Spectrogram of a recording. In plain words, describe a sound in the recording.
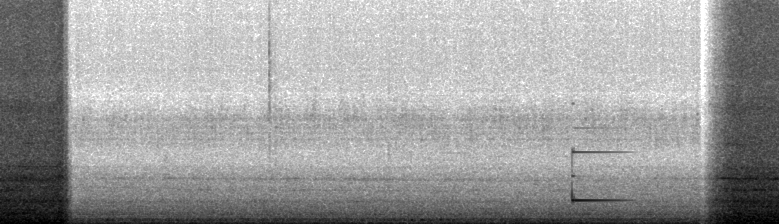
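A train's cab rumbles and hums quietly and steadily.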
